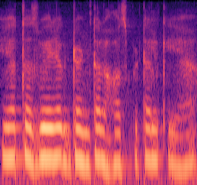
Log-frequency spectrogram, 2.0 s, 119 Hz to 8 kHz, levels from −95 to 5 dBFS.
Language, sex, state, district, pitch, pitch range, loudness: Hindi, female, Uttar Pradesh, Shamli, 215 Hz, 200-220 Hz, -15 LUFS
